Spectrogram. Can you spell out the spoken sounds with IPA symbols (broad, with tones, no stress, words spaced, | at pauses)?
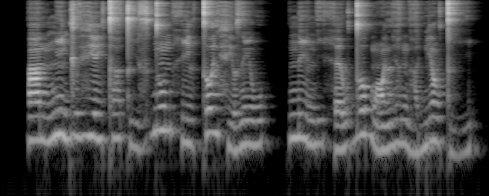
ã˧nŋĩ˥˧ ɡʲo̤˥vʲɛ˥˧jta̤˥ti̤˧˩z dũ˥nhi˧˩lʲ to˥lʲfʲo˩˧zĩ˧w | ni˧˩ni̤˧˩hɛ˩˧w do˥bɔ̃˩˧ lʲa̤˥˧na̤˩˧ bʲɔ̃˥˧wti̤˩˧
